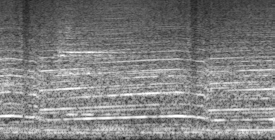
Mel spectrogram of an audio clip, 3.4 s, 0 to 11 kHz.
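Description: A race car engine in Gran Turismo 7 holding a steady, loud buzzing drone at high revs, nearly constant in pitch and level, with no talking.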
